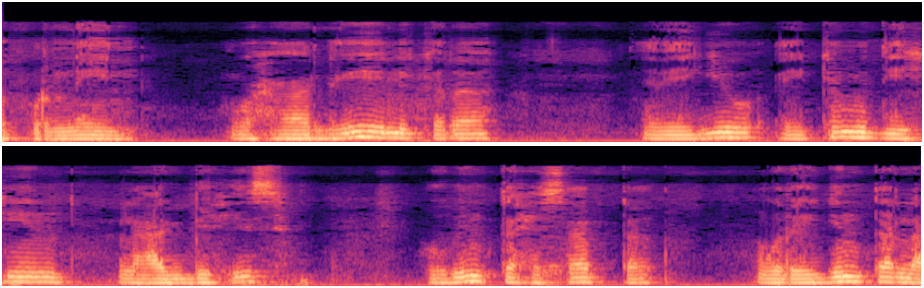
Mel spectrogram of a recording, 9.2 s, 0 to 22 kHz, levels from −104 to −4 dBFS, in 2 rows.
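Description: A ground loop or a nearby power transformer is leaking the 50 Hz mains supply into the signal from the very start, and the resulting mains hum runs under the speech for the whole clip. It sits as a steady, low drone at 50 Hz with a few low harmonics above it. At roughly 25 dB below the speech it fills every pause and gives the recording a constant electrical grumble.

Alongside it, and also present throughout, the audio has likely passed through AAC compression at a low bitrate, which fits something around 32 kbps. At that rate the encoder throws away detail its hearing model judges least important, and here nothing survives above about 12.1 kHz. The speech therefore sounds dull and smeared, with the lost top end muffling consonants, and the codec damage is plainly audible as a warbling, fizzy texture on sibilants and held vowels.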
